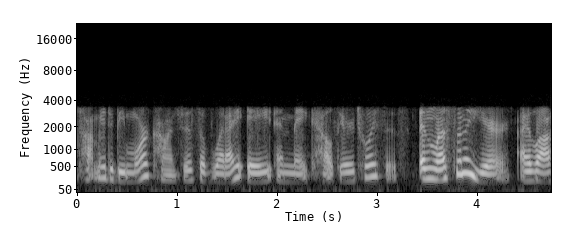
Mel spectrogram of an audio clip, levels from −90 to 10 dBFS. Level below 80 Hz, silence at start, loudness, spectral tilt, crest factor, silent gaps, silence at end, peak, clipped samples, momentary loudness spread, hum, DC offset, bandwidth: -70 dBFS; 0 s; -22 LUFS; -7.5 dB/octave; 16 dB; none; 0 s; -6 dBFS; under 0.1%; 10 LU; none; under 0.1%; 3.5 kHz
